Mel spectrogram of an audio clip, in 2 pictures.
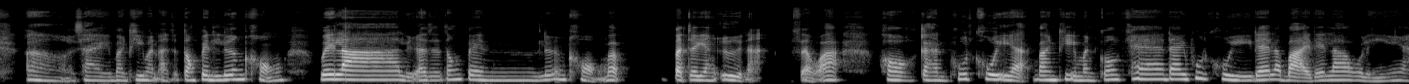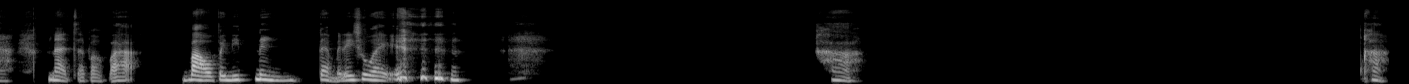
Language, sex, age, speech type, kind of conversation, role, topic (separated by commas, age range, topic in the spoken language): Thai, female, 40-44, conversation, unstructured, none, คุณคิดว่าการพูดคุยช่วยให้รู้สึกดีขึ้นไหม?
